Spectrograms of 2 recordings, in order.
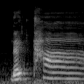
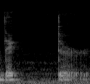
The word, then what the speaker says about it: nectar: 넥타 아니에요, nectar.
